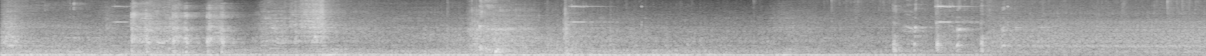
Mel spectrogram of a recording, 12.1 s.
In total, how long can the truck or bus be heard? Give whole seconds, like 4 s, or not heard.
12 s.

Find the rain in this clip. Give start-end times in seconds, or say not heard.
4.4-12.0.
